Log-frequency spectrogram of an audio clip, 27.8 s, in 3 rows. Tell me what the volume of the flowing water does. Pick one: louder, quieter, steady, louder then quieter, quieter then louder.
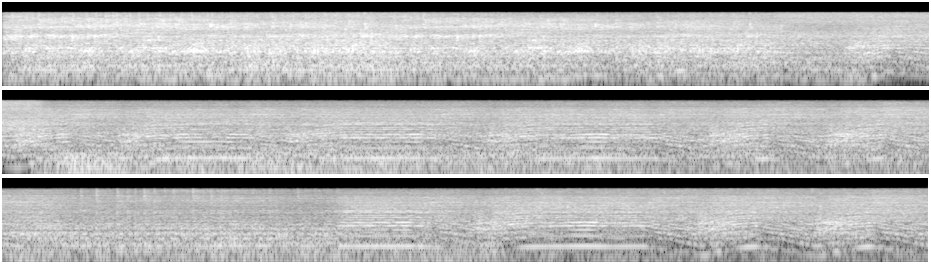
quieter.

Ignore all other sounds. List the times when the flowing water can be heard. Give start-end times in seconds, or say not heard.
0.0-27.7.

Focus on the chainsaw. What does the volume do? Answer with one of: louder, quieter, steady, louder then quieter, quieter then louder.
steady.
